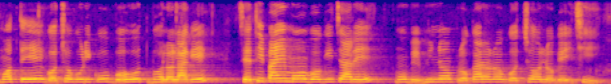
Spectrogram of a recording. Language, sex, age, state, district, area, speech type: Odia, female, 45-60, Odisha, Boudh, rural, spontaneous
